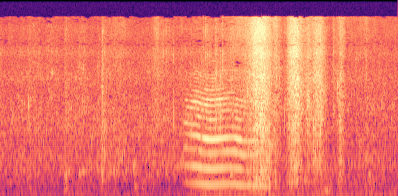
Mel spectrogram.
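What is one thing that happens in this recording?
A shovel scrapes and slaps wet cement.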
